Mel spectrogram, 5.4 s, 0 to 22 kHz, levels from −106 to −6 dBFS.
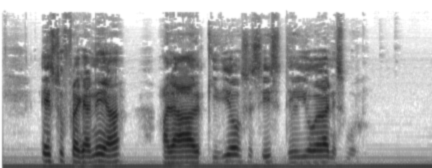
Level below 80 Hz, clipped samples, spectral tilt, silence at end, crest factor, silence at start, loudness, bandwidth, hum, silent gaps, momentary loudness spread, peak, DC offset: -34 dBFS; under 0.1%; -2 dB/octave; 0 s; 20 dB; 0 s; -18 LUFS; 16.5 kHz; 50 Hz at -35 dBFS; none; 23 LU; -2 dBFS; under 0.1%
